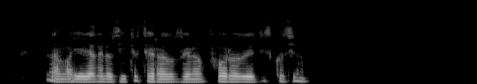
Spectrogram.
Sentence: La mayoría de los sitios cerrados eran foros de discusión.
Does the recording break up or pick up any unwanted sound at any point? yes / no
no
